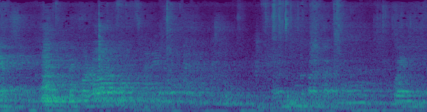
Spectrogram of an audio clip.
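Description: Schoolchildren talking among themselves in overlapping chatter, with a few light knocks of objects being handled.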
